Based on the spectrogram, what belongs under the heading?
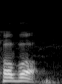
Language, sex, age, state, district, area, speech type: Gujarati, male, 60+, Gujarat, Morbi, rural, read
